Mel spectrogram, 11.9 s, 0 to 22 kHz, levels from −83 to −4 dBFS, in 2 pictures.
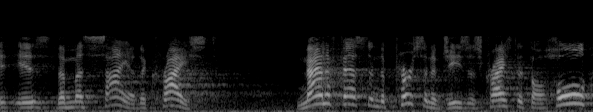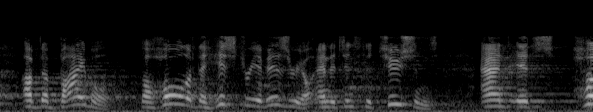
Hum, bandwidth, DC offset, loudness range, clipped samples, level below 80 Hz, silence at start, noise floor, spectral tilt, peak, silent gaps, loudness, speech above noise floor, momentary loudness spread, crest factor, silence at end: none; 6.2 kHz; under 0.1%; 2 LU; under 0.1%; -64 dBFS; 0 s; -62 dBFS; -2 dB/octave; -18 dBFS; none; -41 LUFS; 21 dB; 12 LU; 24 dB; 0 s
